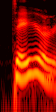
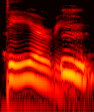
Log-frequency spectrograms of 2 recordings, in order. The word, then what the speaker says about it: dairy: day and it's a today's topic is Da Dairy yeah good job Jingo yeah I need to remember this pronunciation dairy dairy D Dairy all right everybody watch out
